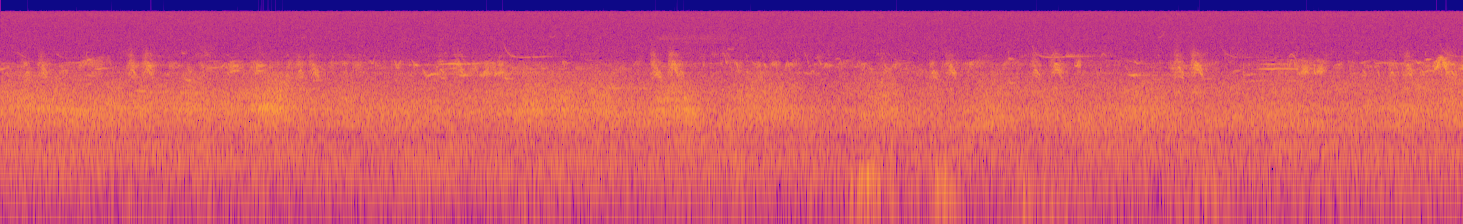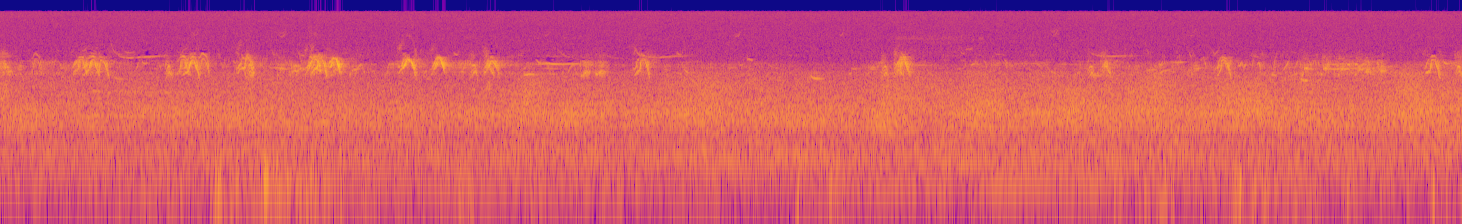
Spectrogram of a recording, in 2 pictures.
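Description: Small birds chirping and calling at sunrise, a dawn chorus of many short high notes over a steady outdoor hiss. The calls come thickest about halfway through.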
